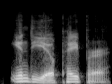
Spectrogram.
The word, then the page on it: India paper: American English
